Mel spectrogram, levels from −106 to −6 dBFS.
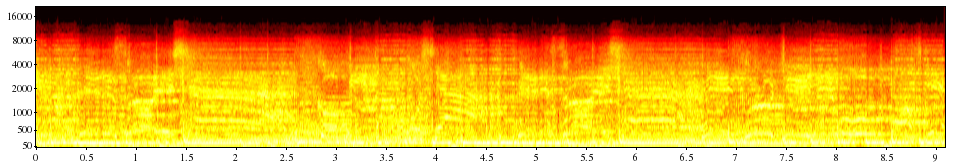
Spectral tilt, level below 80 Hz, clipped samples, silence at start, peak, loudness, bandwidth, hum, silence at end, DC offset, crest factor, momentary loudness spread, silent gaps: -6 dB/octave; -32 dBFS; under 0.1%; 0 s; -8 dBFS; -16 LUFS; 8.8 kHz; none; 0 s; under 0.1%; 8 dB; 1 LU; none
